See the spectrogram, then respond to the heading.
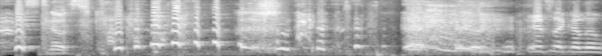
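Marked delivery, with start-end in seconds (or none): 0.0-0.9 breathless laugh through words. Real, not acted. Laughing at friend's guess. 1.0-3.9 big burst of laughter; loud high laugh. Real, not acted.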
